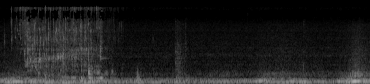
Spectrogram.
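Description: Kitchen tap water running into a stainless-steel sink for about two seconds, then stopping, over a steady low rumble; a single thump near the end.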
